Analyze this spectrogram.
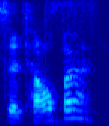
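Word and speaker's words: Zetalpa: spell its name it's the talpa z-e-t-a-l-p-a-t -a-l there it is p-a like pedal with a z and it's uh five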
